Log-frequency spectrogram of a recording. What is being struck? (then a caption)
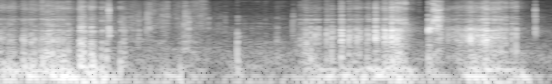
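Solid soap bar scraped with a blade. A thinner solid cream bar of dry soap is carved with a utility-knife blade, with shavings piling up on a white surface. Dry, crisp scraping and shaving strokes come in bursts with a short lull in the middle and a sharp click at the end.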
